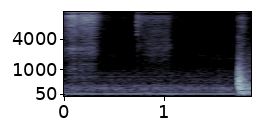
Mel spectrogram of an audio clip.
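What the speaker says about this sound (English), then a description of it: "So I'm going to spray a little bit of glass cleaner" A spray bottle of glass cleaner gives a few short, close hissing squirts inside an oven door, two soft bursts followed by a sharper knock at the end.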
